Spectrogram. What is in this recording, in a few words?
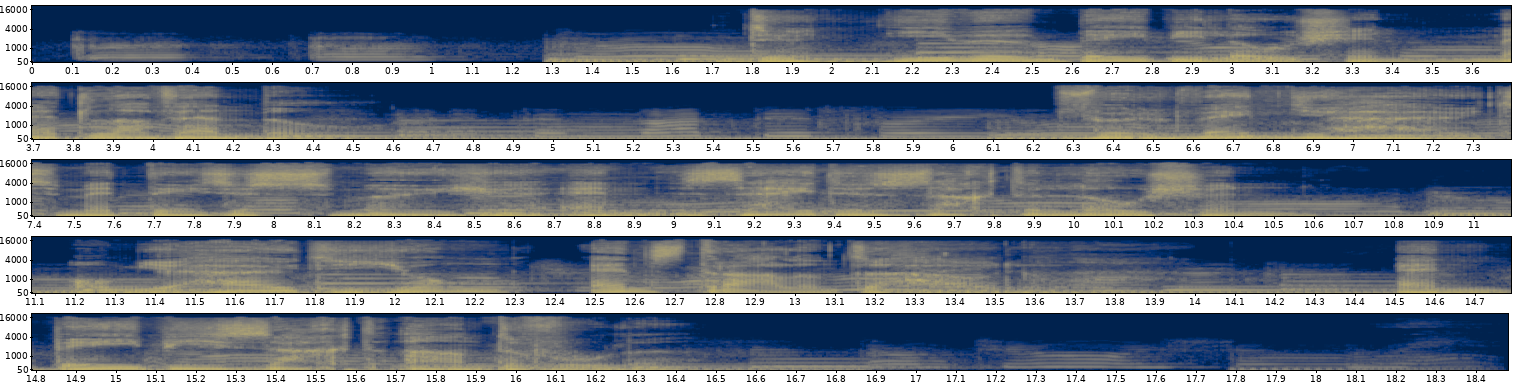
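Dutch, Commercial, Flemish; GoLocalise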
